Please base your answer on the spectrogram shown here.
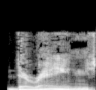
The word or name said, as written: deranged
